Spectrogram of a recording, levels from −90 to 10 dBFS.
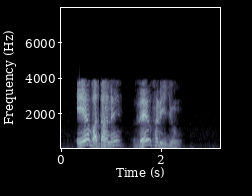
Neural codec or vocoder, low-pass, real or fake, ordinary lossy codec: none; 7.2 kHz; real; AAC, 16 kbps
